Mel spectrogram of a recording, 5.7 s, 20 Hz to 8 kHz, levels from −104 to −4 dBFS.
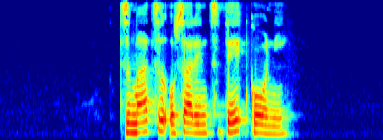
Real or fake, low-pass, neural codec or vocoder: real; 7.2 kHz; none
